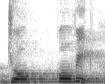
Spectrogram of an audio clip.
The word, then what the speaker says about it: Djokovic: Okay, here the first picture is of Novak Djokovic. In his D is silent.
